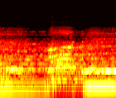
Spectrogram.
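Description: A small mixed vocal group of men and women singing a worship song in harmony, accompanied on grand piano, with low notes held under the voices.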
